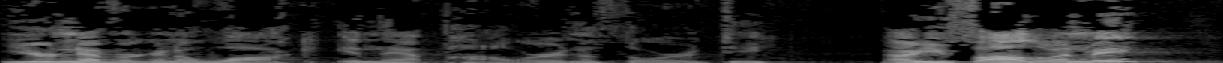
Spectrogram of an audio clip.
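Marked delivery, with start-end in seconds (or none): 0.0-2.6 haughty, snooty, dismissive, very low and soft. Speaker quotes followers of a dead religion, mimicking a snooty tone. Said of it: "they say it in kind of a snooty way".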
